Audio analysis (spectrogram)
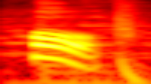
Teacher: Tsaka yung letter B sa Chinese, it's pronounced as a P without air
